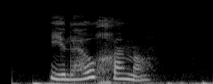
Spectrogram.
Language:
Kabyle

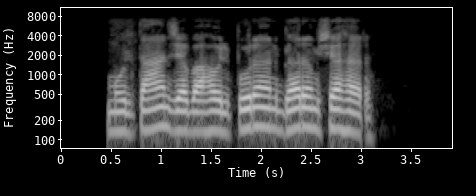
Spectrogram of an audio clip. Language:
Yidgha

